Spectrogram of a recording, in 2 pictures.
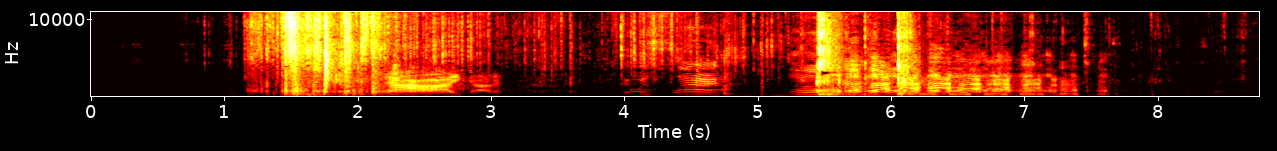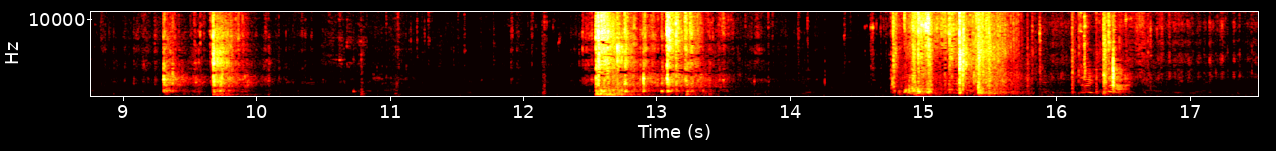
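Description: Rattan sparring weapons cracking against shields and armour in short bursts of blows, about a second in, in the middle, twice around ten seconds, and near the end. Voices call out over the strikes in the middle.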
